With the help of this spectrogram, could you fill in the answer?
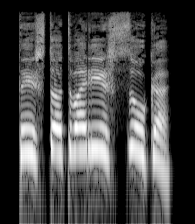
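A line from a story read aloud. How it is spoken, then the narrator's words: Shrieking. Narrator (Russian): Завизжала за моей спиной Герда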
